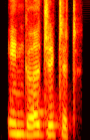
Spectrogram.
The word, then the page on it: Ingurgitate: Indian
